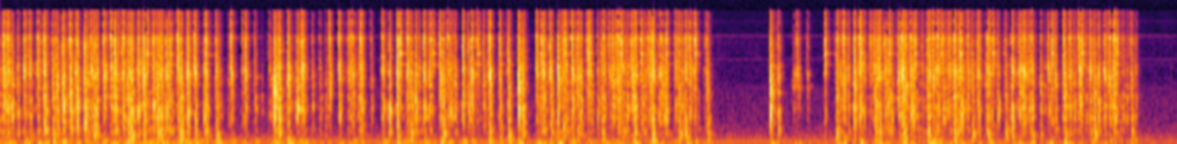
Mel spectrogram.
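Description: Fast, continuous typing on a full-size mechanical keyboard with Razer clicky green switches and dyed PBT plastic keycaps, resting on a desk and struck with fingertips and short nails. Dense, bright clicky keystrokes run steadily, break off briefly for about a second near the nine-second mark with only a few scattered presses, then resume before stopping.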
